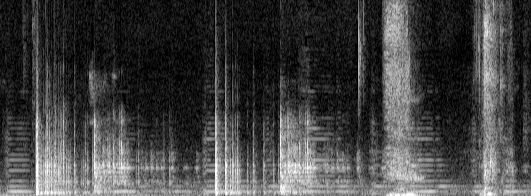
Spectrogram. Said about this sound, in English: That extra dice roll comes in. I'm just like, you're so lucky. Two ones.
